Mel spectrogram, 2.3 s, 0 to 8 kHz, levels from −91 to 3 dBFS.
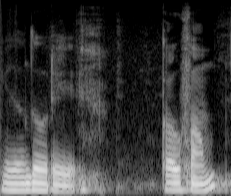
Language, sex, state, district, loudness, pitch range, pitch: Tamil, male, Tamil Nadu, Nilgiris, -15 LUFS, 95-105 Hz, 100 Hz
